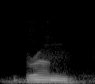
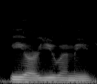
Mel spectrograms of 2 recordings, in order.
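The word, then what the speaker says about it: brume: I titled this scene Brum. B-R-U-M-E. Brum. That's how I'm pronouncing that.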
